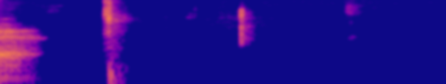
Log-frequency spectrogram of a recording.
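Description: Two short clicks, the first about half a second in and a fainter one about a second in, from a presentation slide being advanced.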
